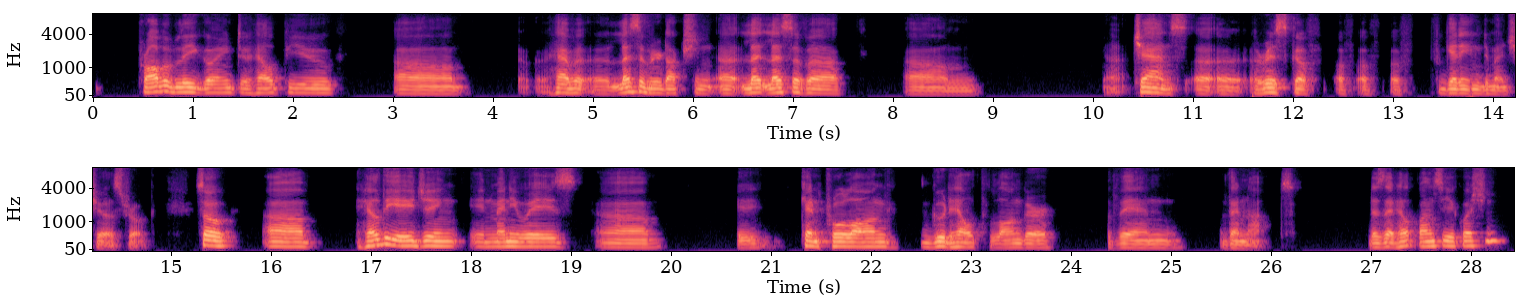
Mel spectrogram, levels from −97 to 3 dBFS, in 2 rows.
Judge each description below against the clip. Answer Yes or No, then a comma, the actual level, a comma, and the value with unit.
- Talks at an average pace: No, slow, 115 wpm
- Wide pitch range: No, average, 4.0 semitones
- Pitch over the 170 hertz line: No, low, 110 Hz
